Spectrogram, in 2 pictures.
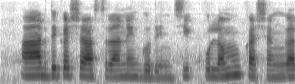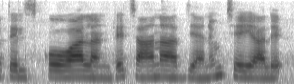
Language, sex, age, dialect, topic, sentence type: Telugu, female, 25-30, Telangana, banking, statement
